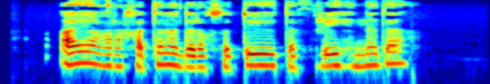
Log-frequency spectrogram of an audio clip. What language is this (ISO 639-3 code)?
pus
